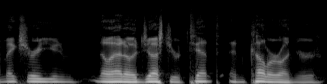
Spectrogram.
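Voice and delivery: usual speaking voice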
